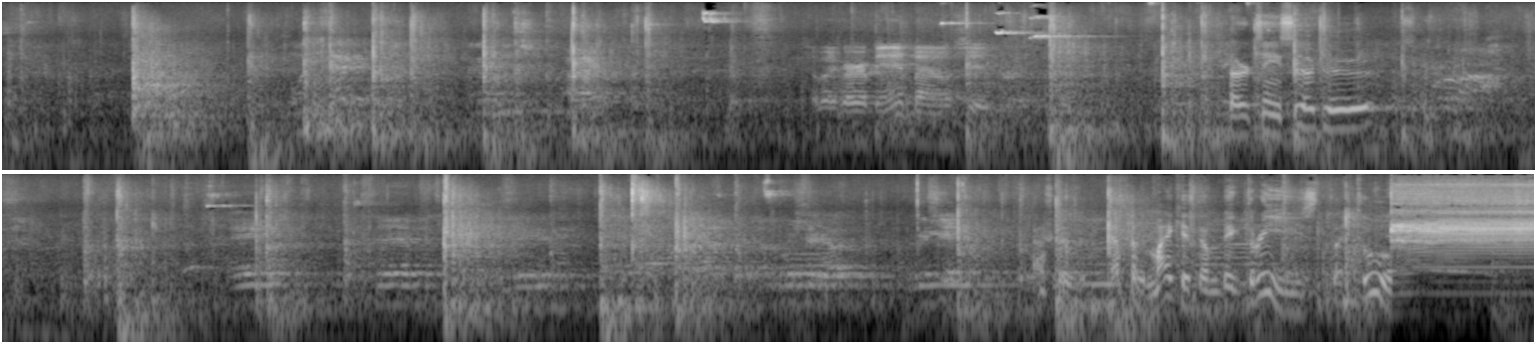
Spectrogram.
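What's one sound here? A basketball bounces on a wooden floor in a large echoing gym.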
